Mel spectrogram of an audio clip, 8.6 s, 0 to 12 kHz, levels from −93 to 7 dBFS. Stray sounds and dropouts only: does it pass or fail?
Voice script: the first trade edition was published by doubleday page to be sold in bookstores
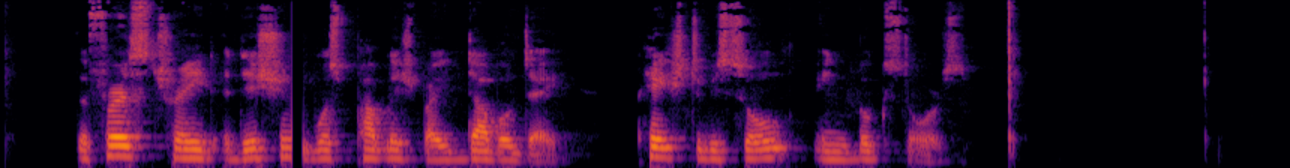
fail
